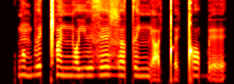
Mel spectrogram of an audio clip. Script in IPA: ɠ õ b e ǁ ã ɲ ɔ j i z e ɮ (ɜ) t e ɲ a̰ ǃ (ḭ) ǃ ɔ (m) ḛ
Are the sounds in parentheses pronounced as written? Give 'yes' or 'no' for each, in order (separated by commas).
yes, no, no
